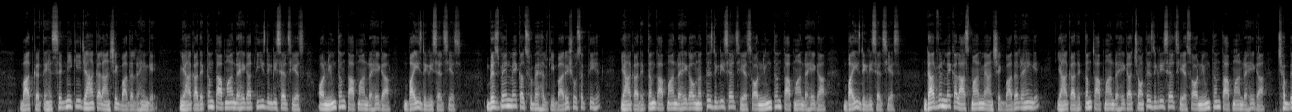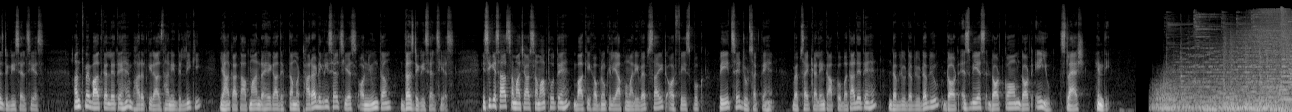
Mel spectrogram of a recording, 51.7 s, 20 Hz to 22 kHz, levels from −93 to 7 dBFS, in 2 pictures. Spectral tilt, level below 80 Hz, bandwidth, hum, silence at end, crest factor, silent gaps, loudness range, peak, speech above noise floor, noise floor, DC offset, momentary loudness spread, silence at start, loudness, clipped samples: -7 dB/octave; -50 dBFS; 17.5 kHz; none; 0 s; 22 dB; 48.55-48.79 s; 4 LU; -4 dBFS; 37 dB; -63 dBFS; under 0.1%; 11 LU; 0.4 s; -27 LUFS; under 0.1%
